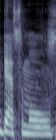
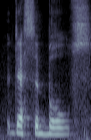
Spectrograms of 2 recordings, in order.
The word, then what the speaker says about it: decibels: We're not moving on until you say it right. Decibels. Moles. Decibels. Moles. I'll even take Are you smoking? bulls. Oh my gosh. Are you smoking? It's decibels. Decimals.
